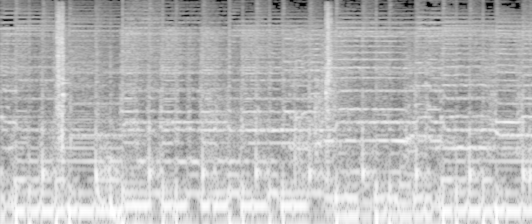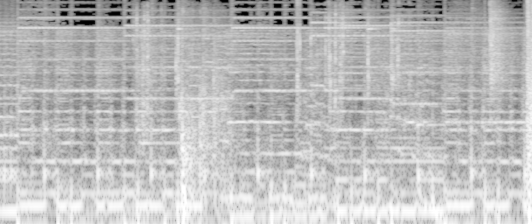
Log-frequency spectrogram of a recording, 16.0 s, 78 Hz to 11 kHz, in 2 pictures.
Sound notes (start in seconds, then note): 2.0 click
